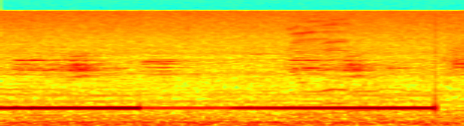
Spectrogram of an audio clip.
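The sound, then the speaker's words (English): A steady, continuous telephone dialing tone hums loudly at one pitch for about three seconds as someone phones their mother, dropping slightly in level partway through, over a low background rumble with no talking. “Call her. Okay. Hand me the phone.”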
